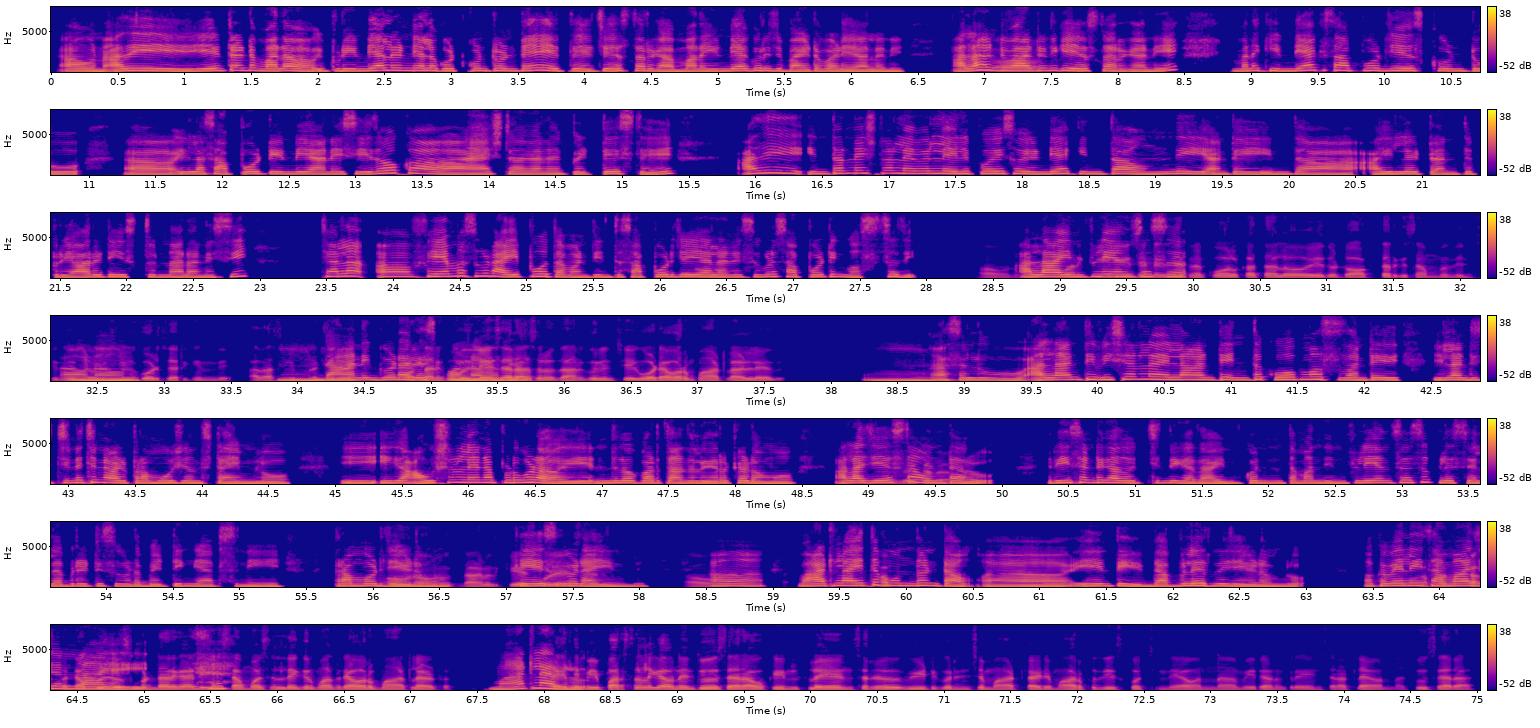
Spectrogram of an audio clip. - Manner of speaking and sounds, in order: in English: "సపోర్ట్"; in English: "సపోర్ట్ ఇండియా"; in English: "హ్యాష్ ట్యాగ్"; in English: "ఇంటర్నేషనల్ లెవెల్‌లో"; in English: "సో"; in English: "హైలైట్"; in English: "ప్రియారిటీ"; in English: "ఫేమస్"; in English: "సపోర్ట్"; in English: "ఇన్‌ఫ్లూయన్సెస్"; in English: "రీసెంట్‌గా"; in English: "డాక్టర్‌కి"; in English: "ఇష్యూ"; in English: "రెస్పాండ్"; in English: "ప్రమోషన్స్ టైంలో"; in English: "రీసెంట్‌గా"; in English: "ఇన్‌ఫ్లుయెన్సర్స్ ప్లస్ సెలబ్రిటీస్"; in English: "బెట్టింగ్ యాప్స్‌ని ప్రమోట్"; in English: "కేస్"; in English: "కేస్"; in English: "ఎర్న్"; chuckle; in English: "పర్సనల్‌గా"; tapping; in English: "ఇన్‌ఫ్లుయెన్సర్"
- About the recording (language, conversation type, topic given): Telugu, podcast, సామాజిక సమస్యలపై ఇన్‌ఫ్లూయెన్సర్లు మాట్లాడినప్పుడు అది ఎంత మేర ప్రభావం చూపుతుంది?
